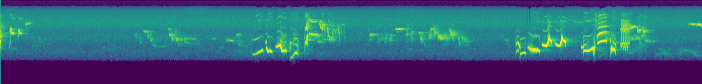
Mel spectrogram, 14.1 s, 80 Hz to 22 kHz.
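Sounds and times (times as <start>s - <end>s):
common blackbird song in Provence: 0.0s - 1.0s, 2.2s - 14.0s.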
